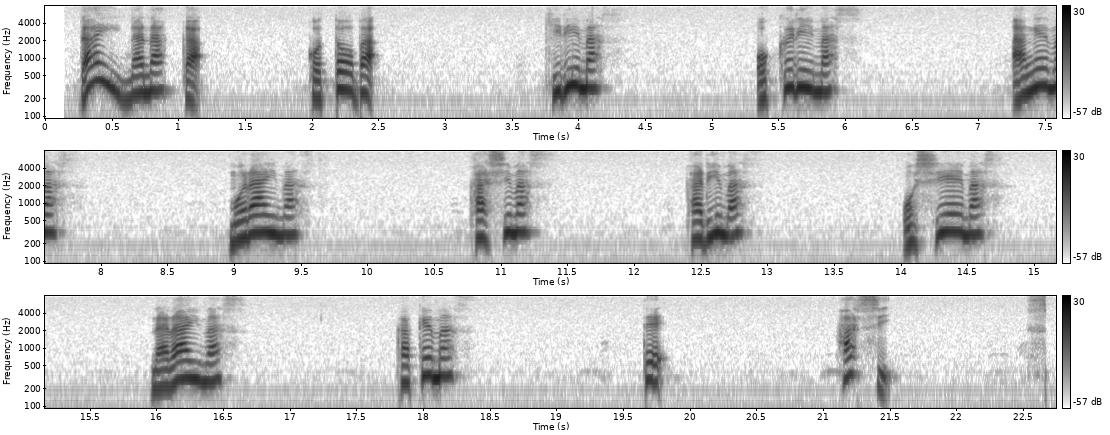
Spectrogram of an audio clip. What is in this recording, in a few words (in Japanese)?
nihongo vokabeln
